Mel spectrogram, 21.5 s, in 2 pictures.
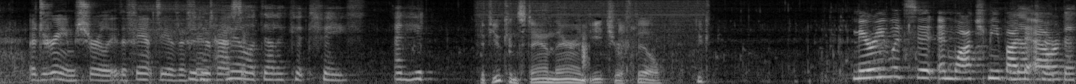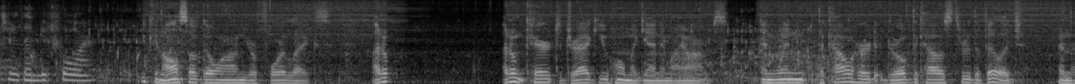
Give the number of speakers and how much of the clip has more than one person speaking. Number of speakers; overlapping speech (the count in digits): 4, about 6%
